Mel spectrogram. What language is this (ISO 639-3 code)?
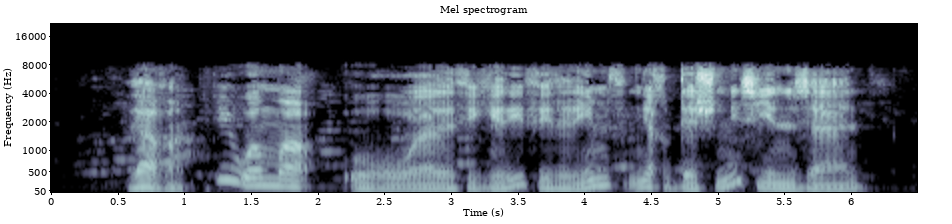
kab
